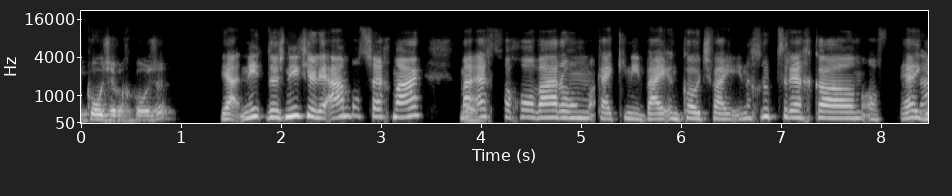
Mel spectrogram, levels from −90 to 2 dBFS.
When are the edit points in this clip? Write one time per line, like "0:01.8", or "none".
0:05.1

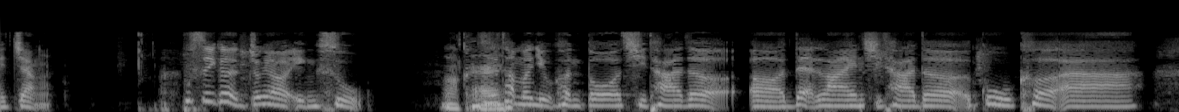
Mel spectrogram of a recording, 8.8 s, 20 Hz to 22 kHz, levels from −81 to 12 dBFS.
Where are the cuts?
0:01.3
0:06.4

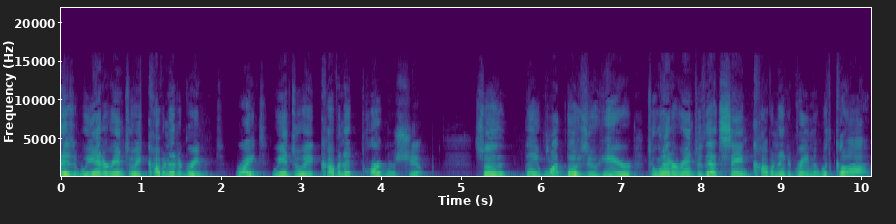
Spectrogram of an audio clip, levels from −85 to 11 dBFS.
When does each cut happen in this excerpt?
0:02.6

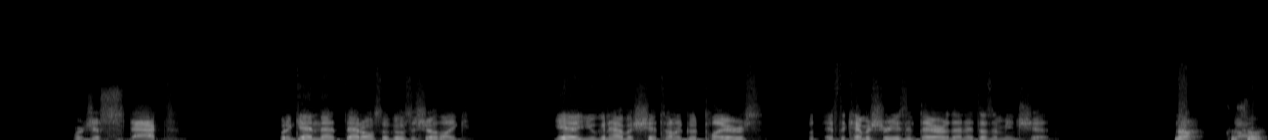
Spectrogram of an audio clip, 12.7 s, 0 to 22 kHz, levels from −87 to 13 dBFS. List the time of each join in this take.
none

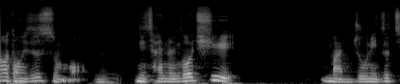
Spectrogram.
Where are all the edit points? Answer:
0:01.2

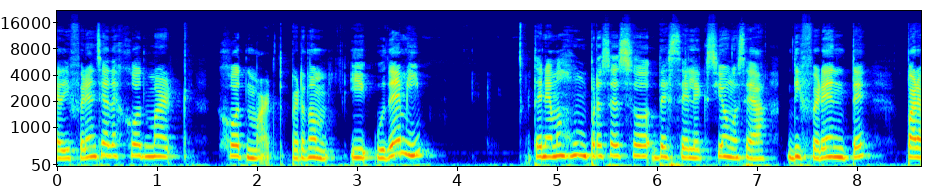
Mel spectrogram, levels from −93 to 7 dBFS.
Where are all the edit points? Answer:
0:01.5
0:07.2

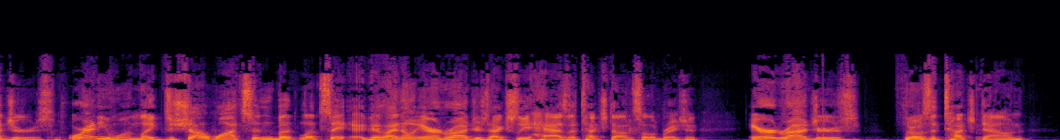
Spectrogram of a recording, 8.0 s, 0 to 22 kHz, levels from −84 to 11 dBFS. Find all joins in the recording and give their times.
none

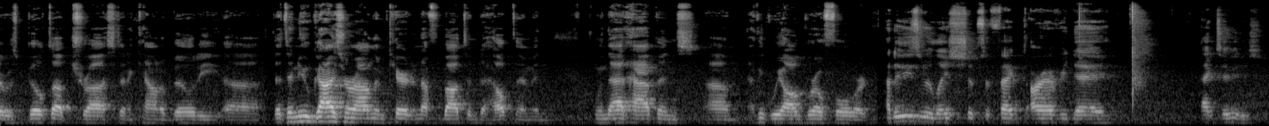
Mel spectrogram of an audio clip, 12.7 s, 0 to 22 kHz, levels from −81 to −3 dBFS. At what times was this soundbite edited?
0:02.7
0:08.8

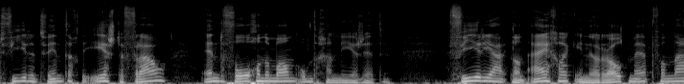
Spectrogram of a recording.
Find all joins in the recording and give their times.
0:03.1
0:05.1

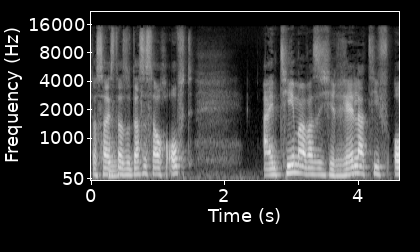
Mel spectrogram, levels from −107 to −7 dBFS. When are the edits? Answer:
none

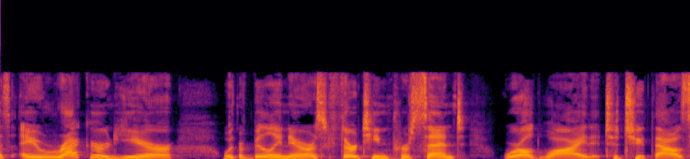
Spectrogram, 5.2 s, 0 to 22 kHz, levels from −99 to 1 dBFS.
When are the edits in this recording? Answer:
0:01.8
0:02.5

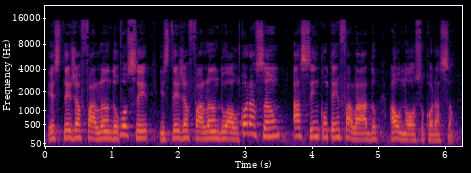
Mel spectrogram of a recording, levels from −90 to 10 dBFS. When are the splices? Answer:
0:01.1
0:01.7
0:02.9
0:03.6
0:04.2
0:05.1

